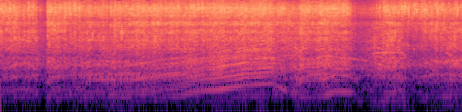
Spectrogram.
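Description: Demolition derby car engines running hard under a dense hiss, one engine revving up and back down about two seconds in.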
